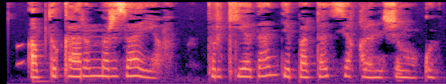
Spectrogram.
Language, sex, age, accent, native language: Uzbek, female, 18-24, Namangan, Uzbek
